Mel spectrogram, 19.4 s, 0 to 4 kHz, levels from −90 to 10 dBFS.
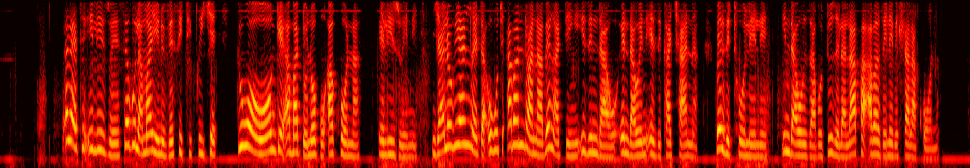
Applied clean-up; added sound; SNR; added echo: neural mask model RNNoise.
